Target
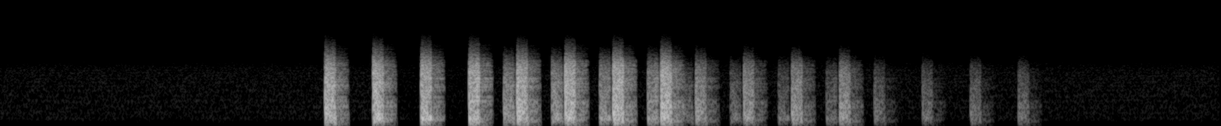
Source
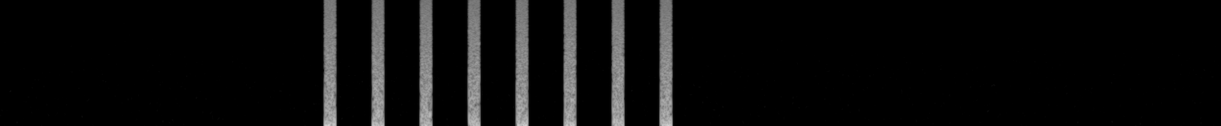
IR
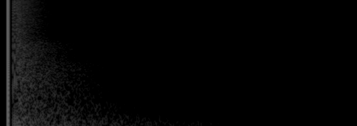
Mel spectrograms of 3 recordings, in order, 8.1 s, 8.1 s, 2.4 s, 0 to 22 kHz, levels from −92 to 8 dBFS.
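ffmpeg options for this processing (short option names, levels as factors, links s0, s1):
-filter_complex "[0:a]asettb=1/sr,asplit=3[s0][s1][s2];[s0]atrim=end=2.534[s3];[s1]atrim=start=2.53:end=3.17,asetpts=PTS-STARTPTS,afade=t=in:d=0.004:c=qsin,afade=t=out:st=0.636:d=0.004:c=qsin,equalizer=f=1000:t=o:w=3:g=-5[s4];[s2]atrim=start=3.166[s5];[s3][s4]acrossfade=d=0.004:c1=hsin:c2=qsin[s6];[s6][s5]acrossfade=d=0.004:c1=qsin:c2=hsin,acompressor=threshold=0.158:ratio=6,asplit=2[s7][s8];[s8]adelay=1191,lowpass=f=1600:p=1,volume=0.251,asplit=2[s9][s10];[s10]adelay=1191,lowpass=f=1600:p=1,volume=0.18[s11];[s7][s9][s11]amix=inputs=3:normalize=0,asplit=2[s12][s13];[1:a]atrim=start_sample=2205,atrim=end_sample=3969[s14];[s13][s14]afir=irnorm=-1:irlink=0,volume=3.16[s15];[s12][s15]amix=inputs=2:normalize=0,highpass=f=290:t=q:w=0.5412,highpass=f=290:t=q:w=1.307,lowpass=f=2500:t=q:w=0.5176,lowpass=f=2500:t=q:w=0.7071,lowpass=f=2500:t=q:w=1.932,afreqshift=-98"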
